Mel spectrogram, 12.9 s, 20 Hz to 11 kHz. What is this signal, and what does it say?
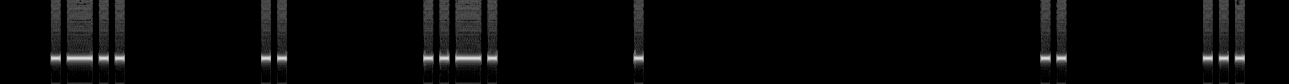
Morse code, heard as a keyed tone, about 15 wpm, spaced as for 5 wpm, 1000 Hz. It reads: LIFE IS
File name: qotdfiles / 5wpm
